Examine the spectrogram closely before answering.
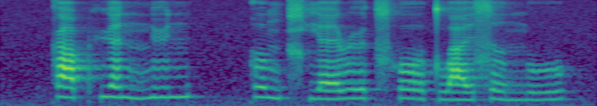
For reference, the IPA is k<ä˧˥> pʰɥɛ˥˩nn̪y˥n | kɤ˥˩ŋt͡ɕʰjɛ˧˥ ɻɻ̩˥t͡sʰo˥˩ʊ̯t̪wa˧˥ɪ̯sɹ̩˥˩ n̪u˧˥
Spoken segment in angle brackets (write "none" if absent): ä˥˧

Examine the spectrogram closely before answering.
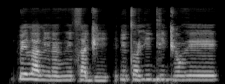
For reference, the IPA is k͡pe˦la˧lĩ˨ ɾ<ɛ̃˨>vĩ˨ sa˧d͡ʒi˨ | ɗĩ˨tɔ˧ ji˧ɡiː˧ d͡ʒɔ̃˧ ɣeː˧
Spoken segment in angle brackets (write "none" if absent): ɛ̃˨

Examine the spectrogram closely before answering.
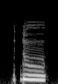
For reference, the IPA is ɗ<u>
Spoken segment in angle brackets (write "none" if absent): u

